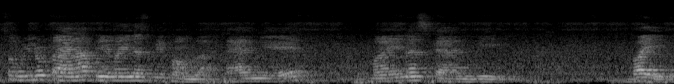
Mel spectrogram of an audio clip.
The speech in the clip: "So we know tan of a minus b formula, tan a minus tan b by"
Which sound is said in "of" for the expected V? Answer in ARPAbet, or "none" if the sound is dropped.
P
